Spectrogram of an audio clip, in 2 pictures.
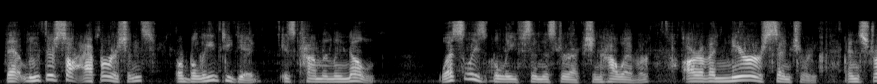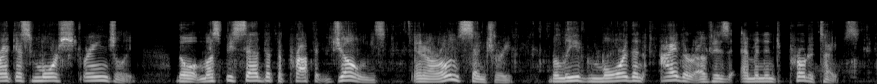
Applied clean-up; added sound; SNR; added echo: neural separator model SepFormer DNS4.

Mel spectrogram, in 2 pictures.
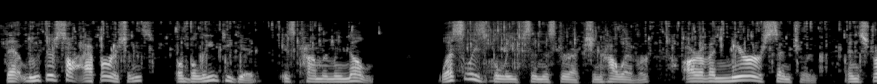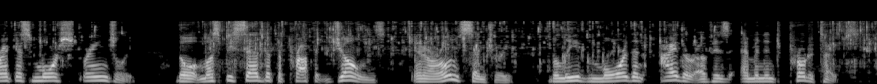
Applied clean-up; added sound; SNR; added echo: classical method spectral subtraction.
